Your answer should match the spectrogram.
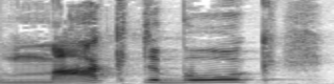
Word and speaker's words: Magdeburg: Du darfst nur das A nicht lang sprechen. Das ist ein Frevel. Also Magdeburg ist falsch. Magdeburg oder Magdeburg.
